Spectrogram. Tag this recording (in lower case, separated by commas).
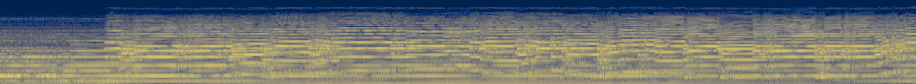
music, bagpipes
